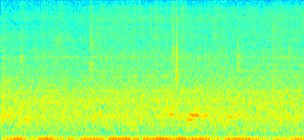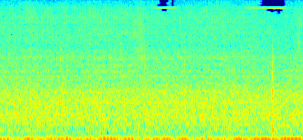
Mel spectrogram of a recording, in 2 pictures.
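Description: Steady hum of road traffic.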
